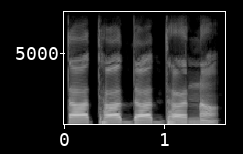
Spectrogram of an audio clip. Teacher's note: दंत, दंत में अगर आप बोलते हैं त, थ, द, ध, न, तो इसमें आप पाएंगे कि दांत में जीभ सट रही है।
